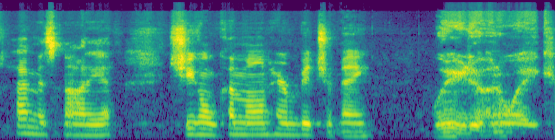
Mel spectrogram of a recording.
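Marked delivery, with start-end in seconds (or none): 3.2-4.2 very low, growling voice. Imitating Nadia asking what the speaker is doing awake: Nadia's growling voice. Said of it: "that's Nadia's growling voice".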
